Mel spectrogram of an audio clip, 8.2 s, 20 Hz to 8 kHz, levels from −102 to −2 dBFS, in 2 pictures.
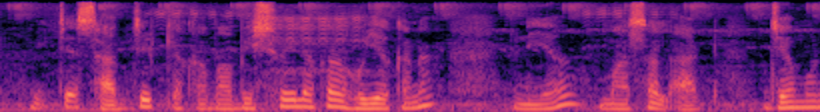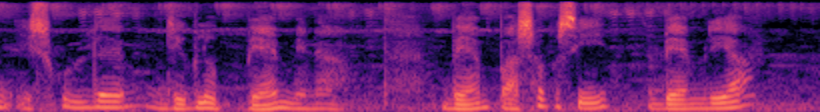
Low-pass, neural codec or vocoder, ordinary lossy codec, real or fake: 7.2 kHz; none; none; real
